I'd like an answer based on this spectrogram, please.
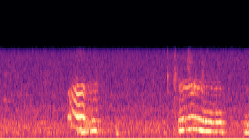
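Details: Six-week-old Shetland Sheepdog puppies from a Red X Turner litter in a large agility playpen; two drawn-out harmonic whines, the first short and falling, the second longer and wavering, over a quiet indoor background.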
